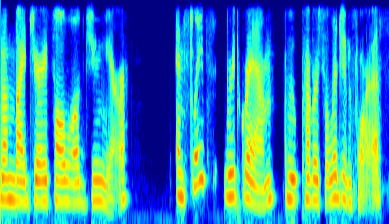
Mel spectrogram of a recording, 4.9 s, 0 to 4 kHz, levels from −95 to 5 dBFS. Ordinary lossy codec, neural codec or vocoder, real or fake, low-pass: Opus, 64 kbps; codec, 44.1 kHz, 2.6 kbps, SNAC; fake; 3.6 kHz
